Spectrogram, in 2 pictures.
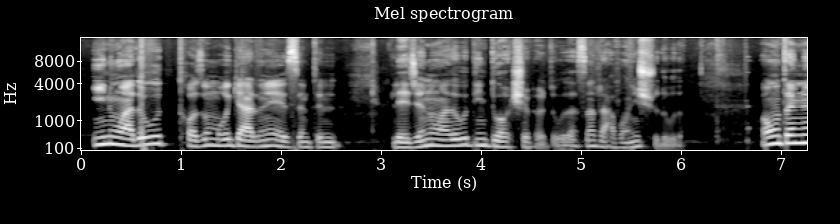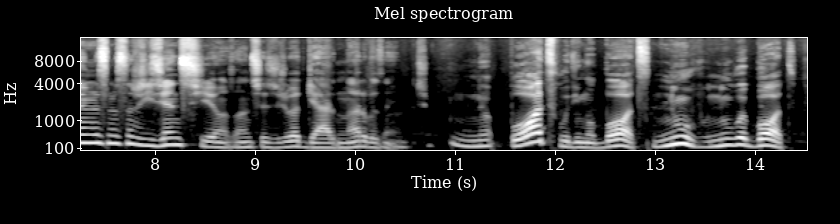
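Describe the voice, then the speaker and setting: A man's voice: fairly high pitch, a little mellow, no room sound. Chatty young male gamer, dry sound. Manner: chatty, slangy, addresses viewers directly. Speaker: mobile game content creator. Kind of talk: casual gaming commentary.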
